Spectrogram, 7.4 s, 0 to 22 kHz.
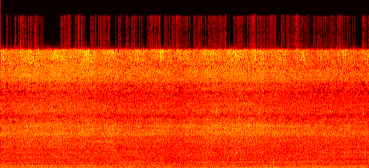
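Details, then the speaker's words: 2002 Chevrolet Tahoe whose wiring harness was chewed by squirrels, running: steady, even idle with a smooth low rumble and no knocks, misses or squeals; the check engine light did not come back on. Normal idle. "Sound like it's supposed to sound. Now I know."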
